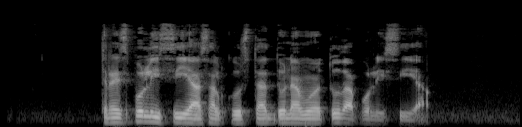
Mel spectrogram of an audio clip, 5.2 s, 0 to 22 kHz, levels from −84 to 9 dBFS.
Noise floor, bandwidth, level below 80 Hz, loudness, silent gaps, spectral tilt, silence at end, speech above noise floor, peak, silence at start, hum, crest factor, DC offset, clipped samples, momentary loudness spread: -71 dBFS; 11.5 kHz; -62 dBFS; -26 LUFS; none; -4 dB/octave; 0.95 s; 45 dB; -6 dBFS; 1.05 s; none; 20 dB; under 0.1%; under 0.1%; 11 LU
